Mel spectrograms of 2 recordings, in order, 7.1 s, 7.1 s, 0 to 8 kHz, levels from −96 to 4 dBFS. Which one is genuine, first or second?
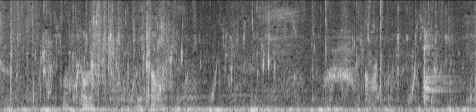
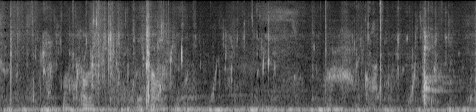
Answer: first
